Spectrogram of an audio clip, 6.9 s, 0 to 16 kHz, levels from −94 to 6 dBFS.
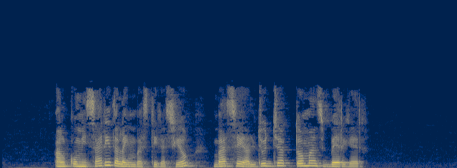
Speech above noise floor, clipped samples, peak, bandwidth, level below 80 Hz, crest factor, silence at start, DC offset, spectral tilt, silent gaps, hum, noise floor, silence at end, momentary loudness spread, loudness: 56 dB; under 0.1%; -4 dBFS; 8 kHz; -58 dBFS; 16 dB; 0.85 s; under 0.1%; -6 dB/octave; none; none; -74 dBFS; 1.4 s; 10 LU; -20 LUFS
